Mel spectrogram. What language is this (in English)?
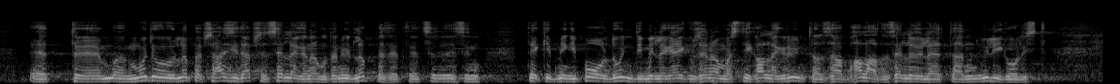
Estonian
